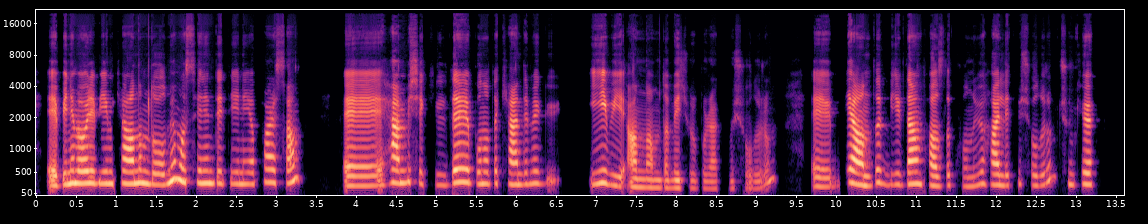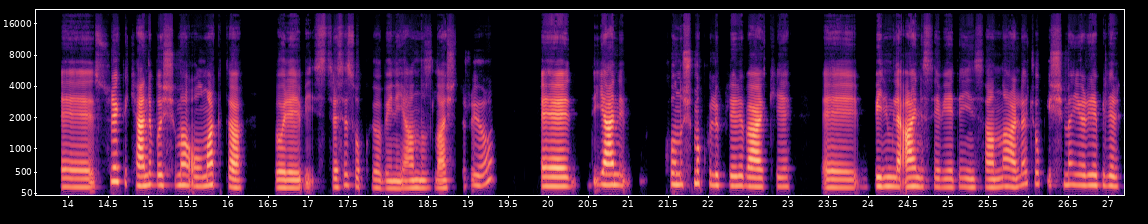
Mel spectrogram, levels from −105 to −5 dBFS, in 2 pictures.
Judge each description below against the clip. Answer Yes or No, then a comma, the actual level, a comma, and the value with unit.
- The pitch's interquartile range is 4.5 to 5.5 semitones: Yes, average, 5.2 semitones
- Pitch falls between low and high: No, high, 220 Hz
